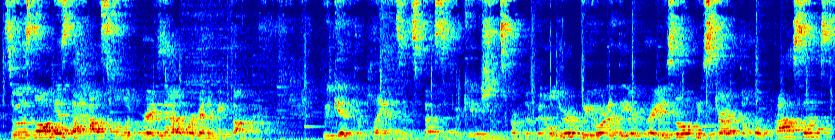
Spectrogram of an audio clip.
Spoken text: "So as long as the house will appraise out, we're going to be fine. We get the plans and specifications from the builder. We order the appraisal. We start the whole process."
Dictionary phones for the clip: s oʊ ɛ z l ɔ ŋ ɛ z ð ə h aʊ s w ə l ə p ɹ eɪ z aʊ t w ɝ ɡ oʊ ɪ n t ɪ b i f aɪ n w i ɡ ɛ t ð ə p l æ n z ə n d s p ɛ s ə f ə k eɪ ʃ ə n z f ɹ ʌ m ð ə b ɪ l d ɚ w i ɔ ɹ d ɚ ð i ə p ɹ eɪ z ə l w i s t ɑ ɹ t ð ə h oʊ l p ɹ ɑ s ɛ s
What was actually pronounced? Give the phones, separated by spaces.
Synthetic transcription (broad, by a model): s oʊ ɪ z l ɔ ŋ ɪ z ð ə h aʊ s w ə l ə p ɹ eɪ z aʊ t w ɝ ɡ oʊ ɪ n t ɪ b i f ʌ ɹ w i ɡ ɛ t ð ə p l æ n z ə n s p ɛ s ə f ə k eɪ ʃ ə n z f ɹ ʌ m ð ə b ɪ l d ɚ w i ɔ ɹ d ɚ ð i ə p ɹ eɪ z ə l w i s t ɑ ɹ t ð ə h oʊ l p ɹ ɑ s ɛ s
